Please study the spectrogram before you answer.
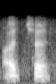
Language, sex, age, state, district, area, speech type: Urdu, male, 18-30, Uttar Pradesh, Balrampur, rural, conversation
